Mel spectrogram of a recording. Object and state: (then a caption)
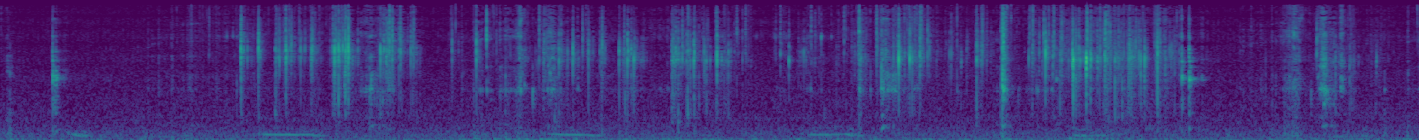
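Bar of soap being shaved. A palm-sized, solid oval orange bar of soap with a white core is held in the hand and shaved with a steel utility knife blade. Repeated bursts of crisp, bright scraping and crinkly carving come in separate passes, with quiet gaps between them.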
